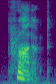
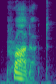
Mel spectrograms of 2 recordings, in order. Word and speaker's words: product: Product. Product. So the first syllable, is stressed.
